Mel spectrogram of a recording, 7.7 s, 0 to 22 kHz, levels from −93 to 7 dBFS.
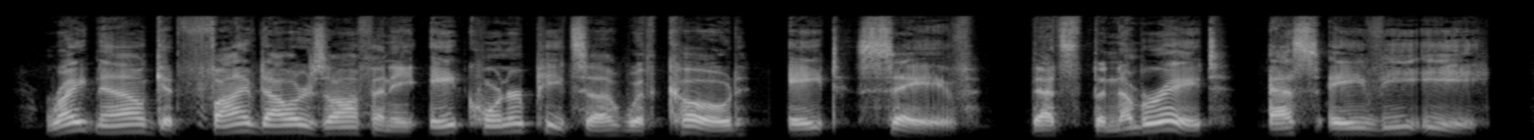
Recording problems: thin; very; fading below 350 Hz

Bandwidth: 14.5 kHz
